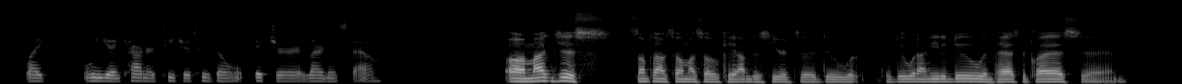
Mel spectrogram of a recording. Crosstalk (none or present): none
